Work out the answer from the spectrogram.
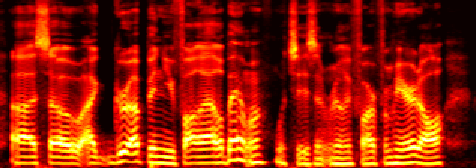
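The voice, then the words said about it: Strained, worn-out voice. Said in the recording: “My voice is getting a little shot. Last night's service kind of got me ... Sorry, my voice is shot.”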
